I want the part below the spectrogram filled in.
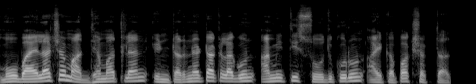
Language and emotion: Goan Konkani, neutral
